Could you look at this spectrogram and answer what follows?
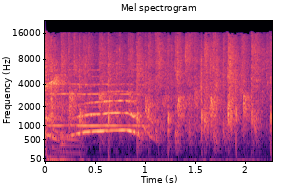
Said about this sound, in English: Everybody, clap it up, please.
